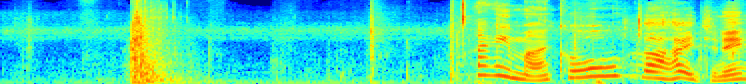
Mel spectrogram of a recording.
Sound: boot bangs

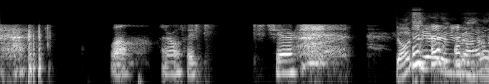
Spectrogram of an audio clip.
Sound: laughs

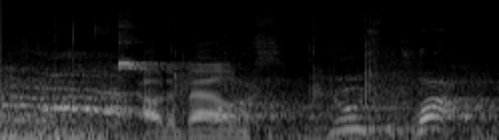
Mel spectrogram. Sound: whistle blows

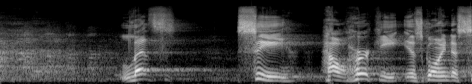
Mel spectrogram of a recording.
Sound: laughs

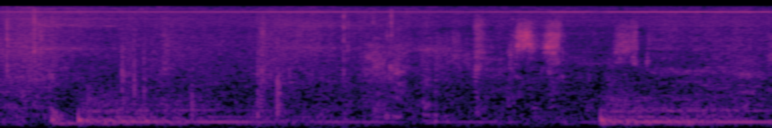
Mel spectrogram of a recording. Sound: whispers

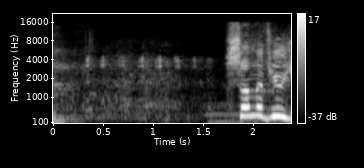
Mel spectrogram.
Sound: laughter

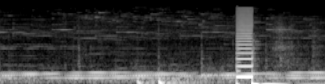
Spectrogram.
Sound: buzzer

